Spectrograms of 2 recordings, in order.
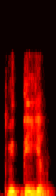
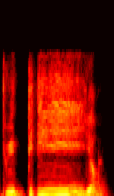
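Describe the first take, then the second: First: The middle vowel is said short. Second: The middle vowel is said long. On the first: The speaker calls it wrong. "it is not dvitiyam" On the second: The speaker calls it right.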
